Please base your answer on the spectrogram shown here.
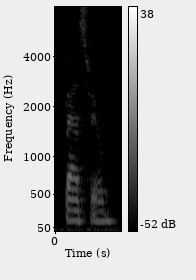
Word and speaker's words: Bassfield: Yeah, because that's actually how it's pronounced. Bassfield.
